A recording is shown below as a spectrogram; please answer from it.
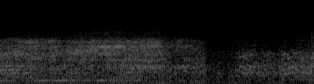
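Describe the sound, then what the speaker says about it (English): Race cars at the 1955 Monaco Grand Prix, including a Ferrari and Fangio's car, roar past in a thin, distant-sounding engine whine that rises and dips as they go by, with faint commentary underneath. "Ferrari being passed by Fangio"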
